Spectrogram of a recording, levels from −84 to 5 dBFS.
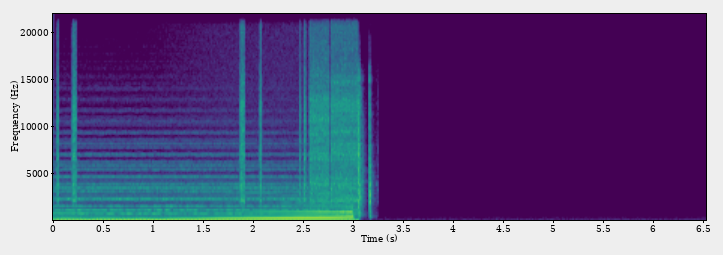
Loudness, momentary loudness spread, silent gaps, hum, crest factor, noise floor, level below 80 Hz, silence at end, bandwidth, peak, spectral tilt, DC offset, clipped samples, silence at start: -15 LUFS; 7 LU; none; none; 16 dB; -73 dBFS; -30 dBFS; 3.35 s; over 20 kHz; -2 dBFS; -5.5 dB/octave; under 0.1%; under 0.1%; 0 s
